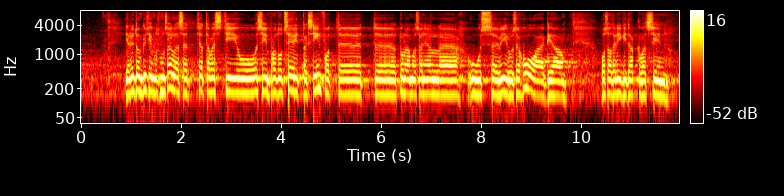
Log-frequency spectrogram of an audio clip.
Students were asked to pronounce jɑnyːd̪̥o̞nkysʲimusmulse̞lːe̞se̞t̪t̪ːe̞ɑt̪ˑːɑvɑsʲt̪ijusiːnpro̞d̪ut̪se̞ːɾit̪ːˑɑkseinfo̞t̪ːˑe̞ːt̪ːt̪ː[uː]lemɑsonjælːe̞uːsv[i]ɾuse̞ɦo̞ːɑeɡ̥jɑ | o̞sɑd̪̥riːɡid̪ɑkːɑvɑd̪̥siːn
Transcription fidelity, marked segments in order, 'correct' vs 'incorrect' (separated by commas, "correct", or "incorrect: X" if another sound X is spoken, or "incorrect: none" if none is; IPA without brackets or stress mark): incorrect: u, incorrect: iː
